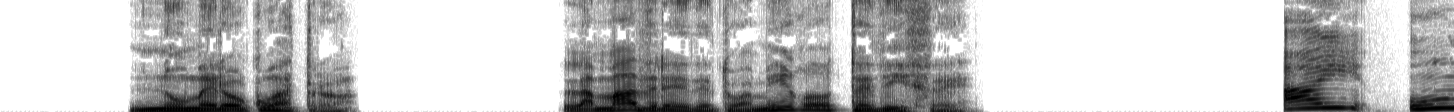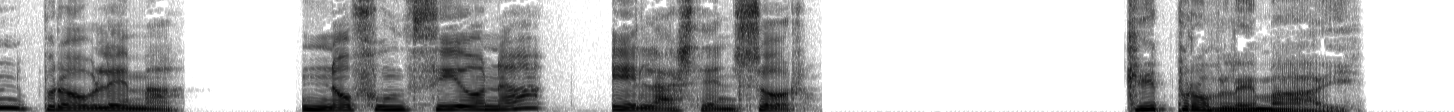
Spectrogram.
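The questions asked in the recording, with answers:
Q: ¿Qué problema hay?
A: No funciona el ascensor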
